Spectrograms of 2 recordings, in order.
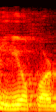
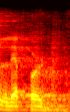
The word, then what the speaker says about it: leopard: this St is a leopard okay don't say leopard okay it's a leopard the correct pronunciation is leopard so tomorrow is my alternative English exam thank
